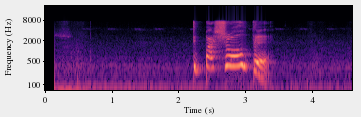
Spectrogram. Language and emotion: Russian, angry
